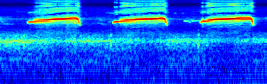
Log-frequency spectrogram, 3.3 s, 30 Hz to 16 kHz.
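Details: Decorah bald eagle, July 6, 2011, afternoon or evening highlights: three drawn-out, thin whistles gliding gently upward and ending in an abrupt downward flick, roughly one per second, with faint low hum beneath.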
